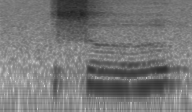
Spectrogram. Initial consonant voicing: voiceless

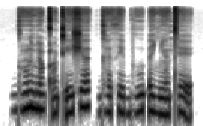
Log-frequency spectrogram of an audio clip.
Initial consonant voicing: voiced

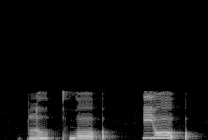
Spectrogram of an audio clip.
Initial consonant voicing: voiceless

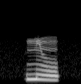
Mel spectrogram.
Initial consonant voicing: voiced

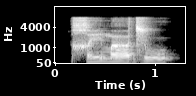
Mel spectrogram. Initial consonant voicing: voiceless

